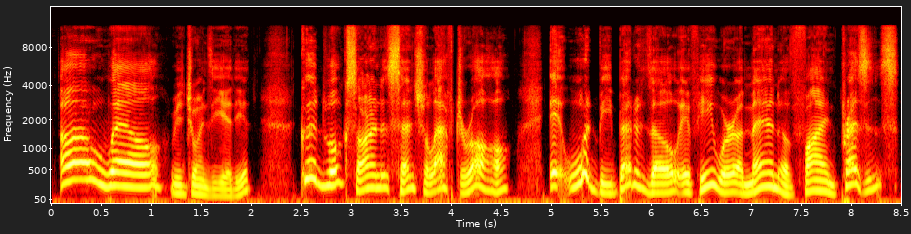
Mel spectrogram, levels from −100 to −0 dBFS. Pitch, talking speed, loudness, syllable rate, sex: 185 Hz, 170 wpm, -18 LUFS, 4.7 syllables/s, male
